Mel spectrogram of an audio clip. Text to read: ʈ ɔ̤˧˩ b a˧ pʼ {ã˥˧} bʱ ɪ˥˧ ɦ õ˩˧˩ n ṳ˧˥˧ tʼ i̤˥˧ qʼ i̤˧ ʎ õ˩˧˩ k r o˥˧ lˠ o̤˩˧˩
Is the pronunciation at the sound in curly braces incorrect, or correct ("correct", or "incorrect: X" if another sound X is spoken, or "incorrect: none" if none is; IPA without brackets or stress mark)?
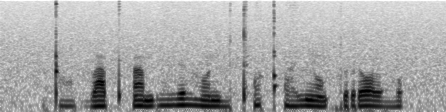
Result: incorrect: ã˧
